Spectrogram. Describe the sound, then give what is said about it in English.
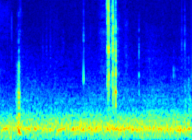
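A Budweiser beer can cracks open with a sharp double click and brief burst over a steady low rumbling background; no one speaks. “What was that sound? Beer can. You're drinking beer?”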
